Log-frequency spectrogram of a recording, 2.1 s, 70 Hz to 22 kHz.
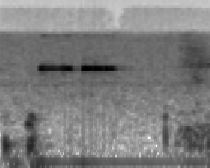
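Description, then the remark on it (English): A phone's 5-second warning alarm sounds a fast series of short, high-pitched electronic beeps in quick bursts over a low steady hum, with faint murmuring around it. “My phone just decided to explode. That was the 5-second warning.”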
